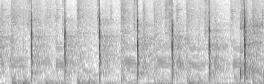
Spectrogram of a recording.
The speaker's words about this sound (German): Das Kürbisfleisch ebenfalls würfeln und dazugeben.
